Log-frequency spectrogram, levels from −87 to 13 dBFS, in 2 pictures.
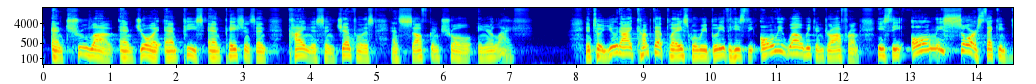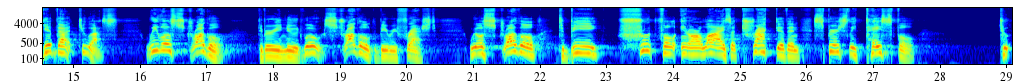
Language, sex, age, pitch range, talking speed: English, male, 50-69, 110-155 Hz, 150 wpm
